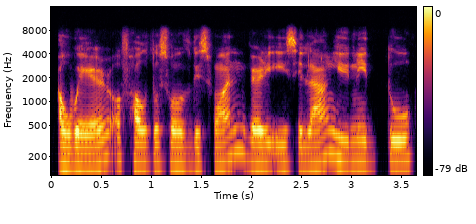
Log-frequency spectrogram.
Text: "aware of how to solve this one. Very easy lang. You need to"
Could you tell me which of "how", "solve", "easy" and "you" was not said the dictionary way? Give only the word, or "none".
easy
